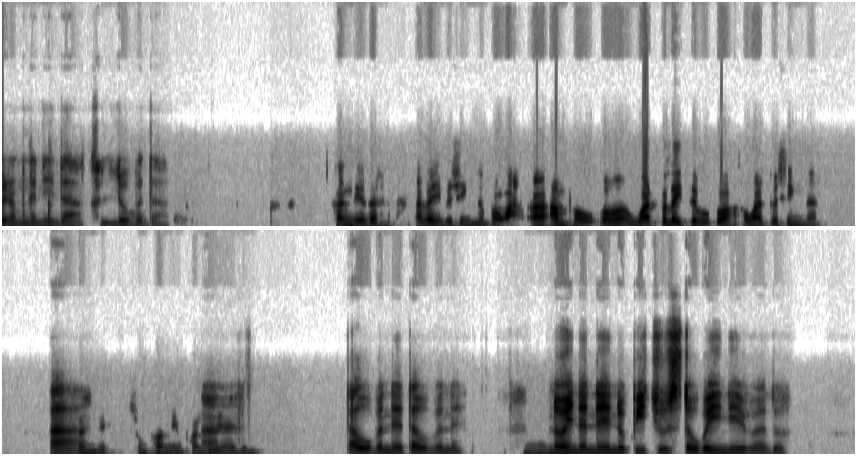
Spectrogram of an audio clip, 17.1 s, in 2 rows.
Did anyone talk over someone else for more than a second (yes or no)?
no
